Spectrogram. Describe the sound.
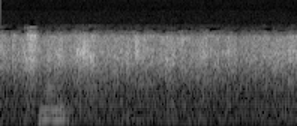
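Steady rain patters in a soft, continuous hiss, fairly even throughout, with a brief murmur of a voice near the start.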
